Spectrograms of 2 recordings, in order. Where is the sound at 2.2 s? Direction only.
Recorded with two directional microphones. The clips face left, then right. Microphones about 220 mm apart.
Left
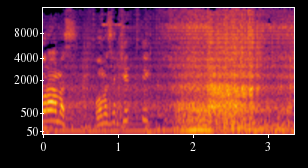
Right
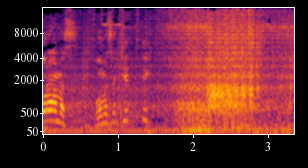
30° left (ahead or behind).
